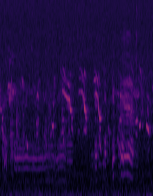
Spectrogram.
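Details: Domestic chickens, hens and roosters: a drawn-out, nasal, level clucking note opens, followed by rapid, rising and falling squawks and sharp clucks that come in quick bursts.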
